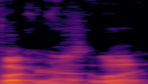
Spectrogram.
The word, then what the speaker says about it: NFKRZ: It's like, No Fuckers. – NFKRZ. – Yeah, No Fuckers.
